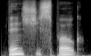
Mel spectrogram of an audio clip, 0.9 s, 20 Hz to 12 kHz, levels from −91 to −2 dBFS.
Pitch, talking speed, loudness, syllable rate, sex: 135 Hz, 195 wpm, -16 LUFS, 5.6 syllables/s, male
